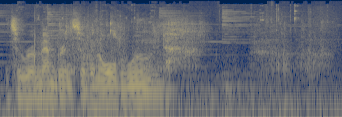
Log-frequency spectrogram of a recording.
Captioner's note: calm music playing; birds chirping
